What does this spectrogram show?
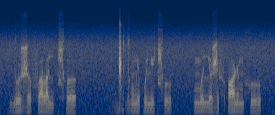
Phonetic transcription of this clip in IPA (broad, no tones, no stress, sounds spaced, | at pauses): d u ʐ ʊ f ʊ lˠ ʊ ʎ t͡ɕʰ ʊ | ɡ͡ǁ ʊ d ɔ ŋ͡m ɪ p u lʲ ʊ t͡ɕʰ u | m ʊ ʎ ʊ ʐ ɪ f ʔ ɔ ɳ ʊ m x u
